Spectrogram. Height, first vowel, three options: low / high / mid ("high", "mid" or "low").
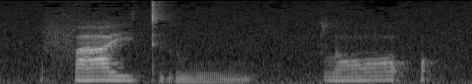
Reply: low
